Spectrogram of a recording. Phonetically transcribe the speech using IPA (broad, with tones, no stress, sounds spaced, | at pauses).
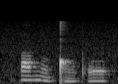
p a˦ ŋ ɛ̃˨ ǃ ɛ̃˨ pʼ ɛ˦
